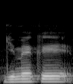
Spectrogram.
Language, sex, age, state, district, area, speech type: Punjabi, male, 45-60, Punjab, Fatehgarh Sahib, urban, spontaneous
